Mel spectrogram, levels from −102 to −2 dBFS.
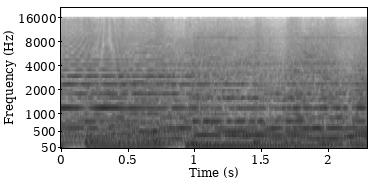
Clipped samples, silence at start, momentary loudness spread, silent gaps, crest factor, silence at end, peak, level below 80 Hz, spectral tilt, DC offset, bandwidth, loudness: under 0.1%; 0 s; 2 LU; none; 14 dB; 0 s; -10 dBFS; -38 dBFS; -5 dB/octave; under 0.1%; 16 kHz; -23 LUFS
